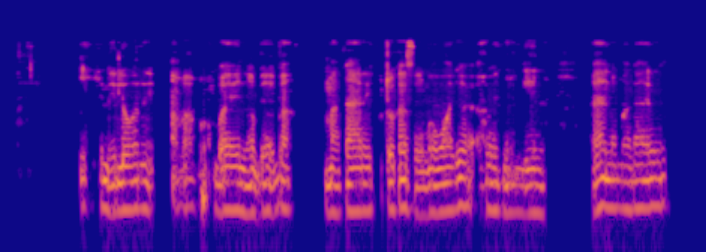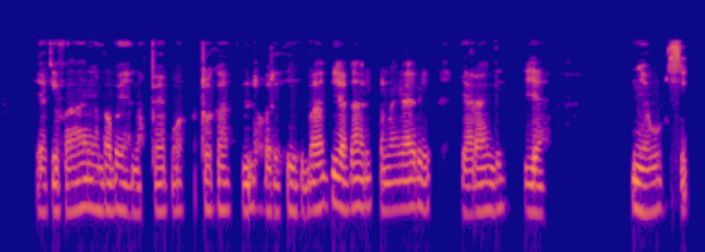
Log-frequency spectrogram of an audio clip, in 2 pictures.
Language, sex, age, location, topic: Swahili, male, 18-24, Nakuru, finance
